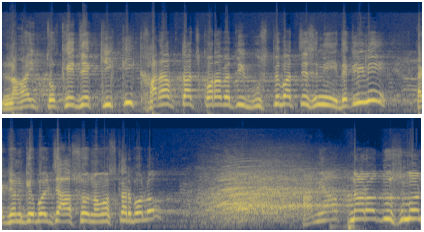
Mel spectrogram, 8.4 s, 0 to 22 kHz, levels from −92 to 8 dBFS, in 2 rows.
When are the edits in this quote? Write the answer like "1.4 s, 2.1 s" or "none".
7.3 s

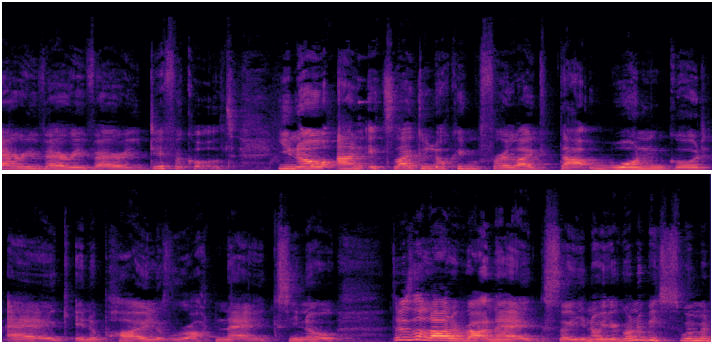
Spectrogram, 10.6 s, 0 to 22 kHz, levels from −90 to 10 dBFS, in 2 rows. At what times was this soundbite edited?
none

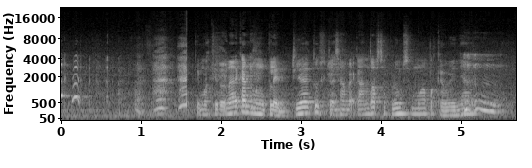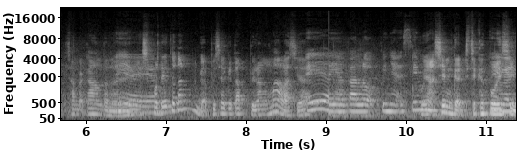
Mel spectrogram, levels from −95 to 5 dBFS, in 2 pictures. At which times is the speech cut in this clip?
1.6 s, 9.1 s

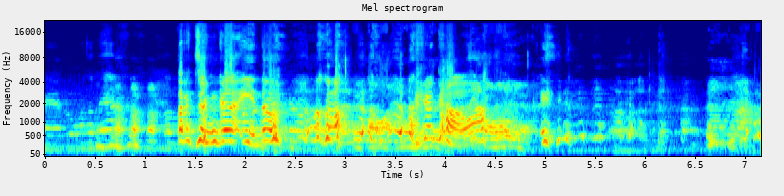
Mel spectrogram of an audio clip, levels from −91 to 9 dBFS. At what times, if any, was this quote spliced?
none

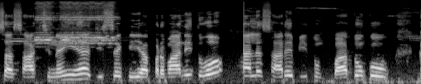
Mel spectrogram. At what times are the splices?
2.4 s

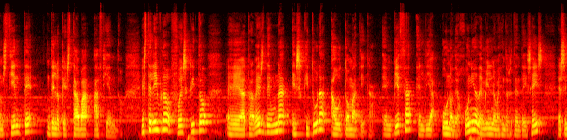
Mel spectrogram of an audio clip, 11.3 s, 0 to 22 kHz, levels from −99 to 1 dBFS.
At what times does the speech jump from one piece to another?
3.0 s

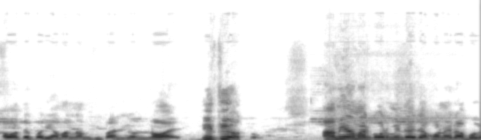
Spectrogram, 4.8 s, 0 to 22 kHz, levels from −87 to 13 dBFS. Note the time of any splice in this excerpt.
none

